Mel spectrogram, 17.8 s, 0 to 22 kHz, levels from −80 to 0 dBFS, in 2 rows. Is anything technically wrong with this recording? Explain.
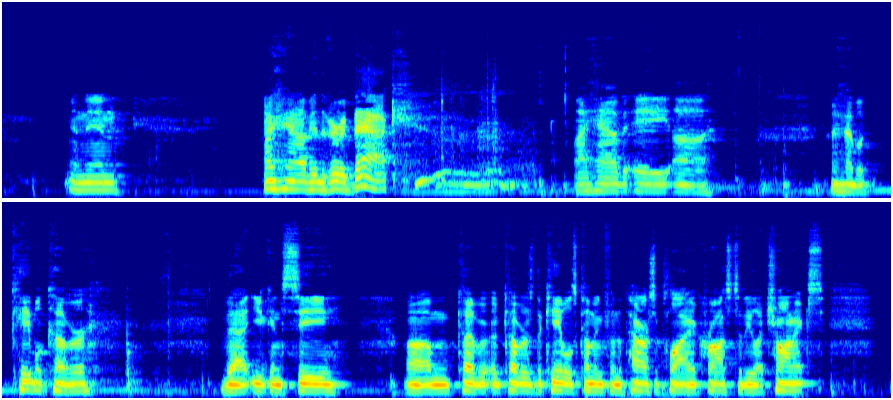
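Yes. Two moments show short concealed packet loss, at 8.39 to 8.43 s and at 11.49 to 11.54 s. Each time, about 20 ms of audio arrived too late or not at all, and the receiver covered the gap by extending the preceding sound, repeating its pitch period if it was tonal or generating matched noise if not, before crossfading back into the real signal. Each dropout is heard as a brief smear or wobble, with a short transient possibly swallowed.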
